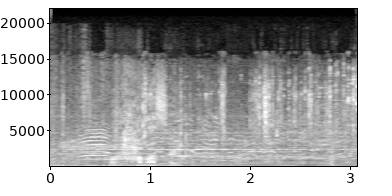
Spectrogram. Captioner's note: speaking in arabic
